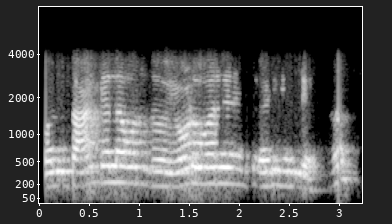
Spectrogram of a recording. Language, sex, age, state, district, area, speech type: Kannada, male, 18-30, Karnataka, Chitradurga, urban, conversation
